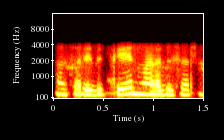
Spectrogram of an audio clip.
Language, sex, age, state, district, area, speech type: Kannada, female, 18-30, Karnataka, Koppal, rural, conversation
